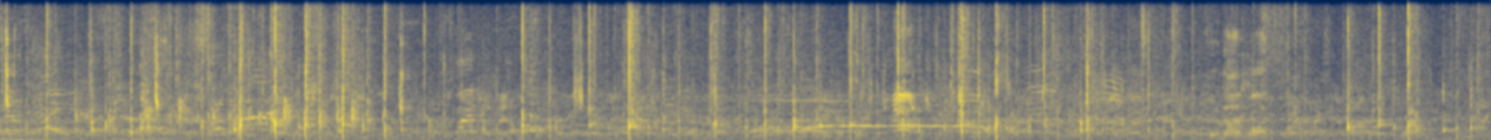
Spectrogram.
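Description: Paddles strike a plastic ball with sharp pops, back and forth.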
